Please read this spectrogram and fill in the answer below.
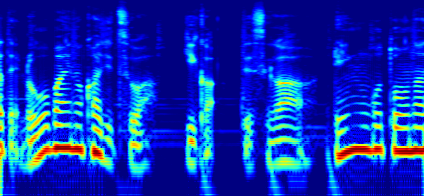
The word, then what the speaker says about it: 擬果: 偽の果実と書いて擬果と読みます。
